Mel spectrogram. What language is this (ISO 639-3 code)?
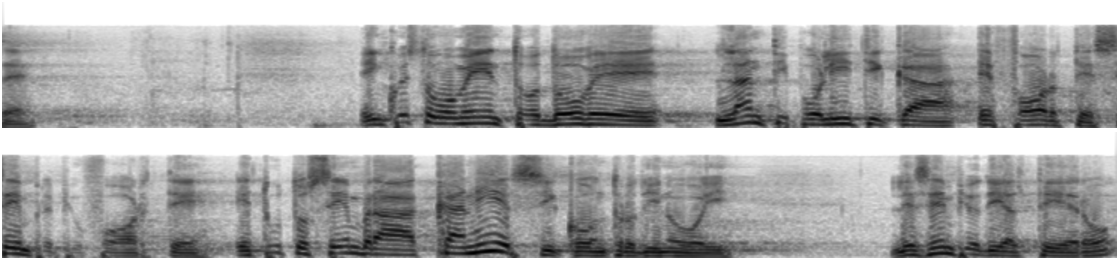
ita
